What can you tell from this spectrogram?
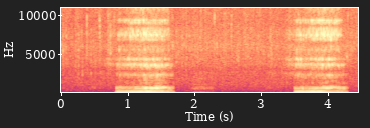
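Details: Real snoring recording: two loud, buzzing, tone-like snores on the in-breath about three seconds apart, with a faint snort between, over steady rain; snoring.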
